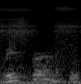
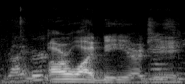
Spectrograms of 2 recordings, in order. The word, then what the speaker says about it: Ryberg: is your last name Risberg? No, there's no S in there. Ryberg? Ryberg.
